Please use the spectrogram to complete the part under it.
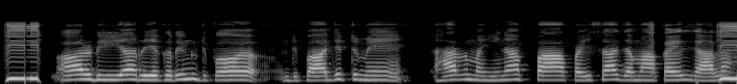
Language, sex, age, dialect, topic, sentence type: Bhojpuri, female, 25-30, Northern, banking, statement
